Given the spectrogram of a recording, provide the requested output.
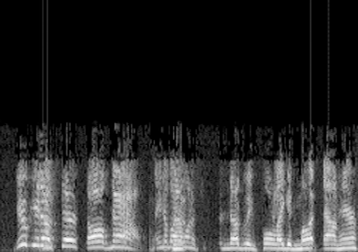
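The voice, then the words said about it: Yelling loudly. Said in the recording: “He's yelling at his dog. ... Are you yelling? ... I was yelling at BG”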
